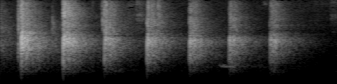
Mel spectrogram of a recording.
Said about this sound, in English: So put your hands together for Jesus, clap for Jesus, and stand onto your feet.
